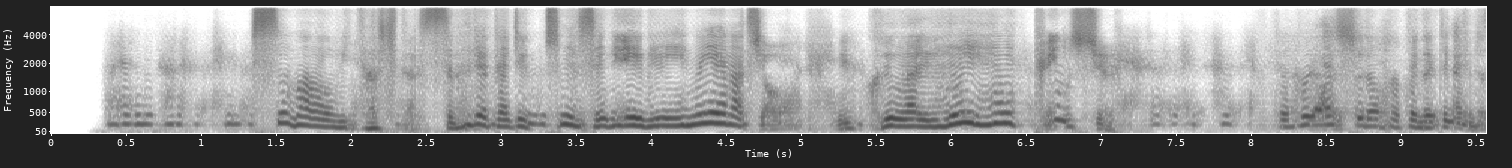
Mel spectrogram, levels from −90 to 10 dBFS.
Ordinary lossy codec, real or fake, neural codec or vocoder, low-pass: none; fake; codec, 16 kHz, 0.5 kbps, FreqCodec, smaller model; none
